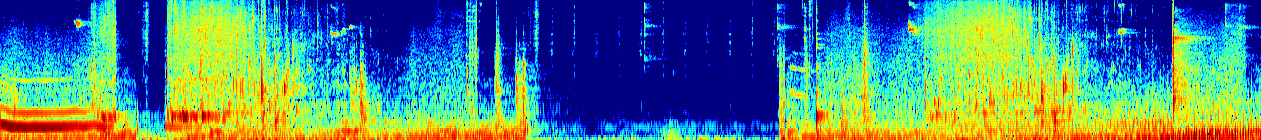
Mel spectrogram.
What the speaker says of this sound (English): Load up our cups with water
